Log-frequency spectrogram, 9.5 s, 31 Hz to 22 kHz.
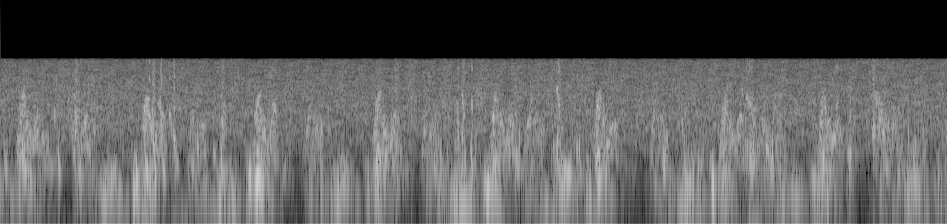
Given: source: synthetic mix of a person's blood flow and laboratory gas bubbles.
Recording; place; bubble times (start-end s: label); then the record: Doppler ultrasound of blood flow; precordium
0.03-0.11 s: bubbles
0.33-0.64 s: bubbles
0.67-0.86 s: bubbles
0.92-0.98 s: bubbles
1.44-1.82 s: bubbles
1.89-2.04 s: bubbles
2.12-2.28 s: bubbles
3.89-4.03 s: bubbles
4.26-4.51 s: bubbles
4.54-4.79 s: bubbles
5.04-5.23 s: bubbles
5.50-5.85 s: bubbles
6.59-6.69 s: bubbles
6.78-7.12 s: bubbles
7.17-7.31 s: bubbles
7.40-7.87 s: bubbles
8.35-8.41 s: bubbles
8.46-8.57 s: bubbles
8.71-9.28 s: bubbles
From the record:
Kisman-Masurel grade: 332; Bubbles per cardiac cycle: rolling drumbeat, 9 or more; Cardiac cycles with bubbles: 50 to 99%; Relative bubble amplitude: moderate (0.250 to 0.450); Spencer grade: 3 (all of the cardiac periods contain showers or single bubble signals, but not dominating or overriding the cardiac motion signals); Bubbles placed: only in the low amplitude regions of the cardiac cycle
